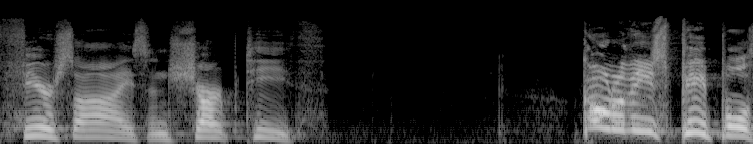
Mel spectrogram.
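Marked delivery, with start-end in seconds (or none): 2.9-3.8 high, loud witch's command. Acted. Witch ordering her wolves, high and loud. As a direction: bark orders like a wicked witch. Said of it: "said the witch".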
